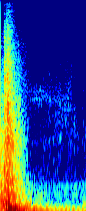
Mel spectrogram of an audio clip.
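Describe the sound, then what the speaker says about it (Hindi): A heavy door swings shut with a single deep, loud thunk up close, then a low rumbling decay fades out. No one speaks. "बाप रे, दरवाज़ा इतना भारी था।"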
